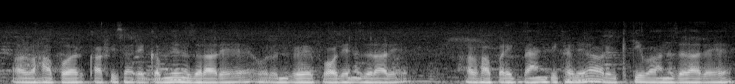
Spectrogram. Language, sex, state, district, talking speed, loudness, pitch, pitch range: Hindi, male, Bihar, Purnia, 270 wpm, -16 LUFS, 95 Hz, 95-105 Hz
